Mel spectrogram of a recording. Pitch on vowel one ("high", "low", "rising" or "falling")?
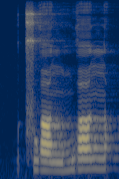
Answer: low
